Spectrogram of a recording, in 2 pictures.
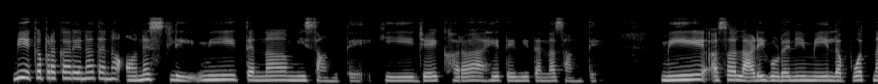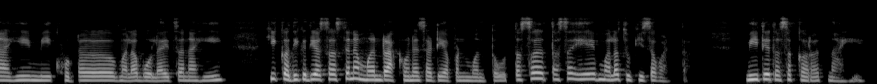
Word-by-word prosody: मी 310 Hz, -, +6 dB
एका 310 Hz, 0 st, +3 dB
प्रकारे 285 Hz, -1 st, +2 dB
ना 280 Hz, +1 st, +1 dB
त्यांना 260 Hz, -2 st, -1 dB
हॉनेस्टली 205 Hz, -1 st, +1 dB, 0.2 s
मी 215 Hz, +1 st, +3 dB
त्यांना 195 Hz, -1 st, 0 dB
मी 195 Hz, 0 st, 0 dB
सांगते 160 Hz, -1 st, -7 dB, 0.2 s
की 175 Hz, -, -5 dB, 0.3 s
जे 185 Hz, +1 st, 0 dB
खरं 175 Hz, 0 st, -3 dB
आहे 185 Hz, 0 st, -1 dB
ते 180 Hz, -, -1 dB
मी 175 Hz, +1 st, -4 dB
त्यांना 170 Hz, -1 st, -4 dB
सांगते. 155 Hz, -2 st, -9 dB, 0.7 s
मी 210 Hz, +4 st, +5 dB
असं 200 Hz, +2 st, +2 dB
लाडीगोडीनी 185 Hz, +1 st, +2 dB
मी 190 Hz, 0 st, +1 dB
लपवत 185 Hz, +2 st, 0 dB
नाही, 190 Hz, +1 st, 0 dB
मी 185 Hz, -1 st, 0 dB
खोटं 185 Hz, 0 st, 0 dB
मला 175 Hz, +1 st, -1 dB
बोलायचं 170 Hz, +1 st, -3 dB
नाही 180 Hz, +3 st, -2 dB, 0.5 s
की, 260 Hz, -, 0 dB
कधी-कधी 230 Hz, 0 st, +4 dB
असं 230 Hz, +1 st, +3 dB
असतं 230 Hz, +3 st, 0 dB
ना, 265 Hz, -, +4 dB
मन 210 Hz, -3 st, +3 dB
राखवण्यासाठी 190 Hz, -1 st, +1 dB
आपण 180 Hz, +1 st, -5 dB
म्हणतो, 165 Hz, -, -6 dB
तसं-तसं 260 Hz, +1 st, 0 dB
हे 240 Hz, 0 st, +2 dB
मला 225 Hz, 0 st, +2 dB
चुकीचं 195 Hz, -2 st, -3 dB
वाटतं. 155 Hz, -2 st, -17 dB, 0.6 s
मी 220 Hz, +1 st, +6 dB
ते 240 Hz, -, +7 dB
तसं 215 Hz, +1 st, 0 dB
करत 180 Hz, -1 st, -5 dB
नाही. 160 Hz, +1 st, -11 dB
190 Hz, 165 wpm, -27 LUFS, 180-215 Hz, 0.7 s, ते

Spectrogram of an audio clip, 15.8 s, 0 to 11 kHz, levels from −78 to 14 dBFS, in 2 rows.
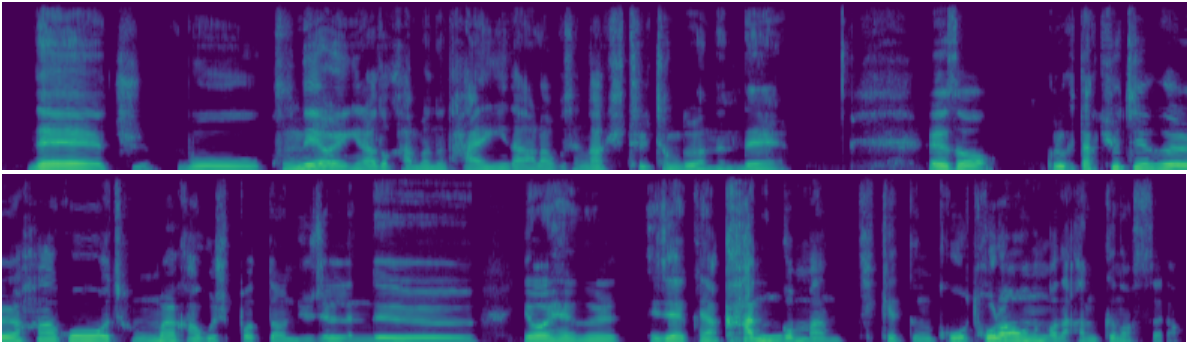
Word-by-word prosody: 네. 130 Hz, -1 st, +7 dB
주 135 Hz, -, -13 dB, 0.2 s
뭐 120 Hz, -2 st, -1 dB
'국내 165 Hz, +8 st, +2 dB
여행이라도 140 Hz, -3 st, 0 dB
가면은 115 Hz, -1 st, -7 dB
다행이다,'라고 105 Hz, -2 st, -5 dB
생각이 125 Hz, -1 st, -6 dB
들 -, -, -7 dB
정도였는데, 95 Hz, -3 st, -4 dB, 0.9 s
그래서 155 Hz, -2 st, +3 dB, 0.3 s
그렇게 155 Hz, 0 st, +1 dB
딱 195 Hz, +3 st, -1 dB
휴직을 225 Hz, -4 st, +4 dB
하고 240 Hz, +2 st, +2 dB
정말 165 Hz, +2 st, -4 dB
가고 130 Hz, -3 st, -5 dB
싶었던 145 Hz, -3 st, -7 dB
뉴질랜드 120 Hz, 0 st, -2 dB, 0.4 s
여행을 115 Hz, +1 st, +2 dB, 0.2 s
이제 115 Hz, 0 st, +3 dB
그냥 105 Hz, -1 st, -3 dB
가는 195 Hz, +7 st, +3 dB
것만 140 Hz, -, -3 dB
티켓 180 Hz, -2 st, -10 dB
끊고 135 Hz, -3 st, -3 dB
돌아오는 190 Hz, +2 st, +5 dB
거는 145 Hz, -2 st, -5 dB
안 115 Hz, +1 st, -9 dB
끊었어요. -, -, -9 dB
130 Hz, 290 characters per minute, -22 LUFS, 115-160 Hz, 0.9 s, 네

